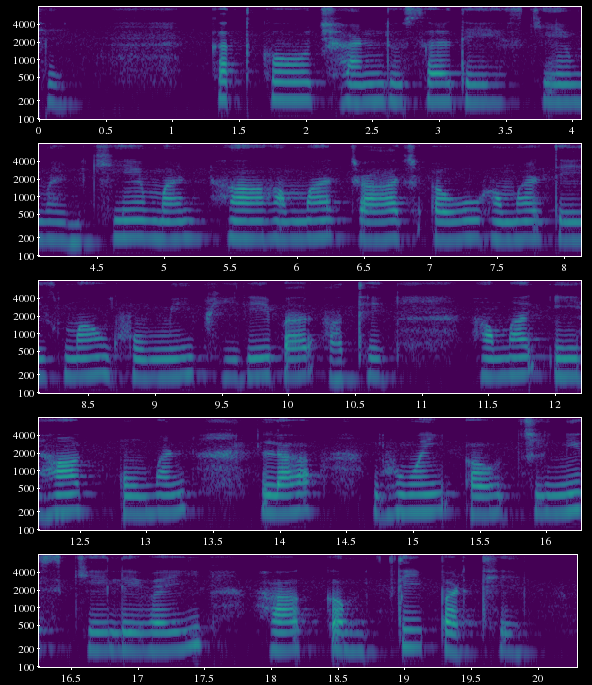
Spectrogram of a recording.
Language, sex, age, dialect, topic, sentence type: Chhattisgarhi, female, 25-30, Western/Budati/Khatahi, banking, statement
